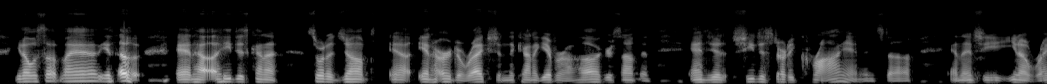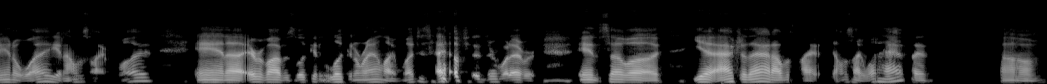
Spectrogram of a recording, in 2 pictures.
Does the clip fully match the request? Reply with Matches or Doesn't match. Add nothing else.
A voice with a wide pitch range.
Doesn't match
